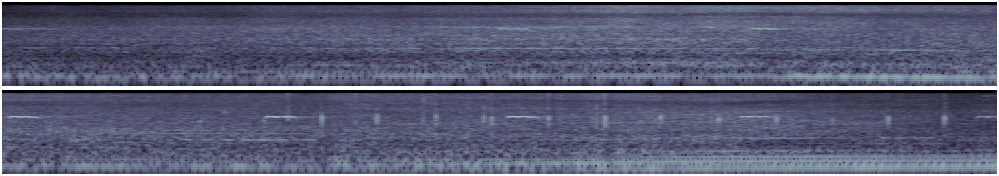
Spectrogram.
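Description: Race escort motorcycle engines running close by, growing louder toward the end. A short high chirp repeats about once a second over it.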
